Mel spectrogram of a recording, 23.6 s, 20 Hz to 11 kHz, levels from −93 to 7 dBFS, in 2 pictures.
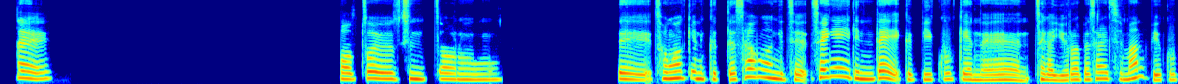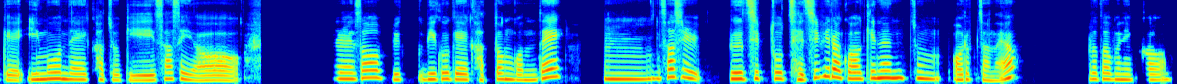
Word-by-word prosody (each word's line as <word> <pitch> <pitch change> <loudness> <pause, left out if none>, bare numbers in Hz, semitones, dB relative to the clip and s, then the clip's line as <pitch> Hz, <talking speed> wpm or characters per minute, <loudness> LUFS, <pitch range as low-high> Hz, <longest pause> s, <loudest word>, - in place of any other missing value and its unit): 네. 255 -3 0 2.9
맞아요 235 +1 +2
진짜로. 215 -2 -1 1.2
네. 220 -4 +1
정확히는 255 -1 +3
그때 225 -2 -3
상황이 285 -3 +2
제 205 -4 -2
생일인데 275 -6 +2
그 210 - -5
미국에는 205 -2 -2
제가 200 -4 +1
유럽에 210 +3 -1
살지만 245 +5 -1
미국에 195 -1 -3
이모네 220 -1 +3
가족이 190 -2 -3
사세요. 185 -6 -1 1.0
그래서 245 +4 +1
미 210 - -3 0.2
미국에 220 +1 0
갔던 210 +3 -2
건데 210 +11 +1 0.4
음 230 0 +2
사실 290 -4 +1 0.3
그 240 0 +6
집도 245 +1 -1
제 215 -3 -1
집이라고 290 - +2
하기는 270 +3 +5
좀 245 -3 0
어렵잖아요. 215 - -1 0.7
그러다 230 -1 -2
보니까 210 -1 -3
230 Hz, 215 characters per minute, -20 LUFS, 210-250 Hz, 2.9 s, 그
